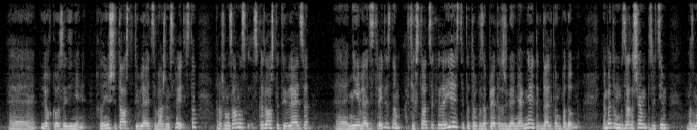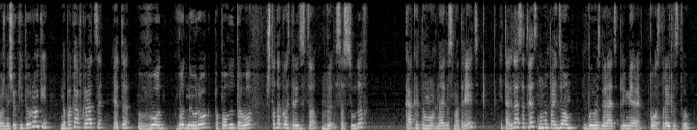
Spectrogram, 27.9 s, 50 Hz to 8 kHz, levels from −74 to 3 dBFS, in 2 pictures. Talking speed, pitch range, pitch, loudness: 165 wpm, 170-220 Hz, 190 Hz, -19 LUFS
